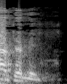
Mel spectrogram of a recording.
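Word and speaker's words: أأعجمي: الوحيده اللي بيسهلها اعجمي. اسمها الهمزه المسهله، يعني بنطق الهمزه ما بين الهمزه وحركتها. لو الحركه مفتوحه يبقى هتبقى قريبه من الفتح، لو مضمومه قريبه من الضم، وهكذا.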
